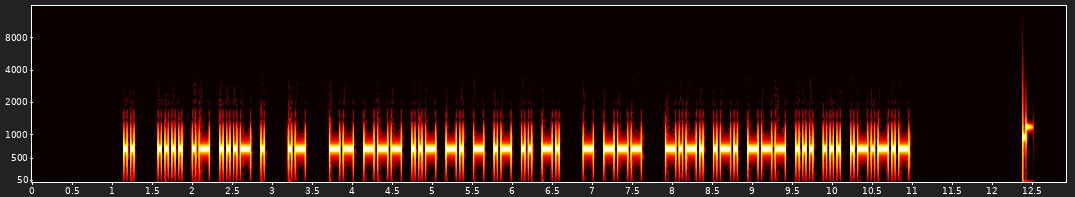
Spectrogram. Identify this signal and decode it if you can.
Morse code, heard as a keyed tone, about 28 wpm, 700 Hz. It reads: I HAVE A MOUNTAIN TO CROSS.
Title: Sentences from Top 1000 Words - Review Part 1 - 28wpm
